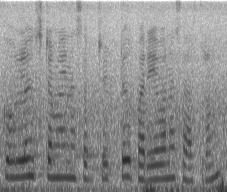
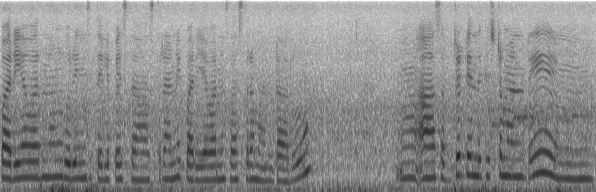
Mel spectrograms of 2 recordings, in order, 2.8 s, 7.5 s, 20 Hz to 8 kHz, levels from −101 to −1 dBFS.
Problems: constant background noise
